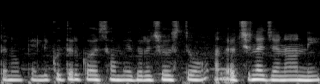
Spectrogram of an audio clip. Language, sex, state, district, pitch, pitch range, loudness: Telugu, female, Andhra Pradesh, Chittoor, 210 Hz, 200-220 Hz, -14 LUFS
